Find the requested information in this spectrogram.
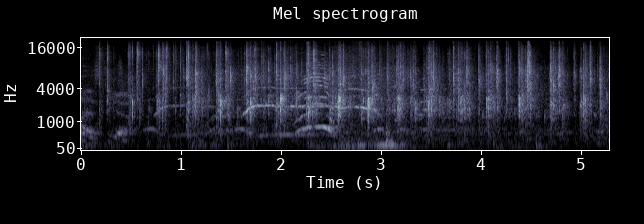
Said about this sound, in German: Dann würde ich sagen, Bühne frei, großen Applaus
